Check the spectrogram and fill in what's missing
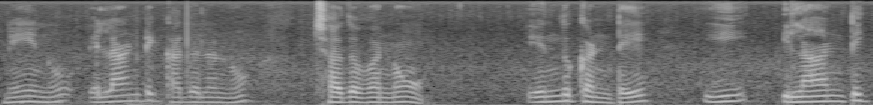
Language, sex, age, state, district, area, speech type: Telugu, male, 18-30, Telangana, Kamareddy, urban, spontaneous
